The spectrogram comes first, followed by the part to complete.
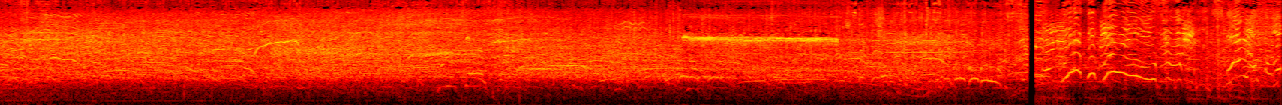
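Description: Crowd chatter: many people talking at once. A steady high tone lasts about two seconds just past the middle, and near the end a single voice comes forward after a brief dropout.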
